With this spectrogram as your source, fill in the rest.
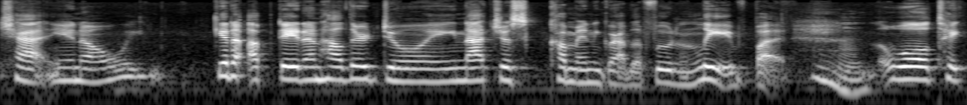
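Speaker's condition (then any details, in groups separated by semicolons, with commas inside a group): No condition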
